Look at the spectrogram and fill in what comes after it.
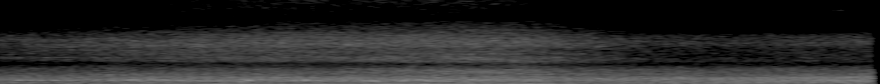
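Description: A motor vehicle's engine humming low from about a second in until near three seconds, over steady outdoor noise.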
